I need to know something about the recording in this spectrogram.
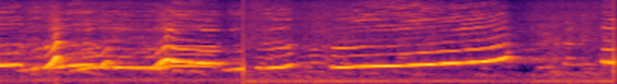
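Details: A white-handed gibbon at a zoo, hanging, gives clear, wailing hoots that slide upward, ending in one long rising note.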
